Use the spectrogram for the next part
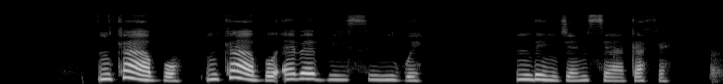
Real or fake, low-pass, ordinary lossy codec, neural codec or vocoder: real; none; none; none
